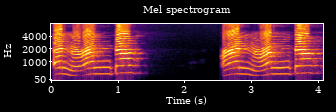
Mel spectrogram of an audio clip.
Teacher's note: नून साकिन के बाद हुरूफ हल्की में से आइन आया तो हमने नून साकिन को इसके मखरज और सिफात के साथ खूब जाहिर करके पढ़ा।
